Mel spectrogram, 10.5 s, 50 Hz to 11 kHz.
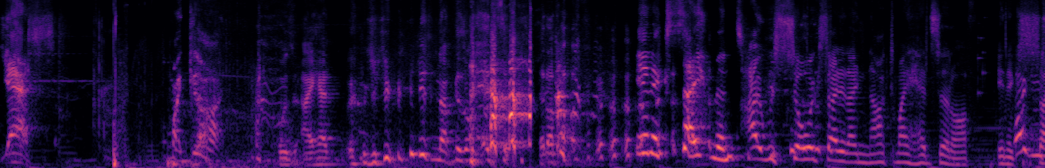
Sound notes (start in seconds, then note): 3.6 laugh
